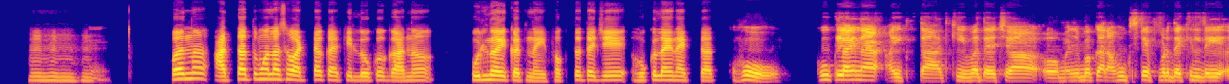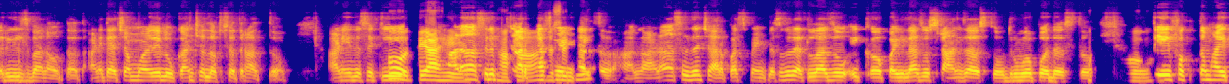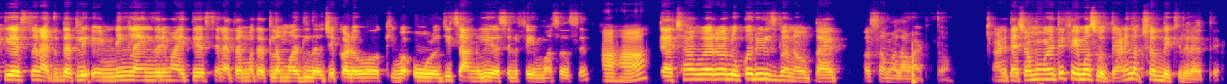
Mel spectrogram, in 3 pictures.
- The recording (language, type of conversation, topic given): Marathi, podcast, टीव्ही जाहिरातींनी किंवा लघु व्हिडिओंनी संगीत कसे बदलले आहे?
- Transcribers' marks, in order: tapping; other background noise; in English: "स्टांझा"; other noise; in English: "फेमस"; in English: "फेमस"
